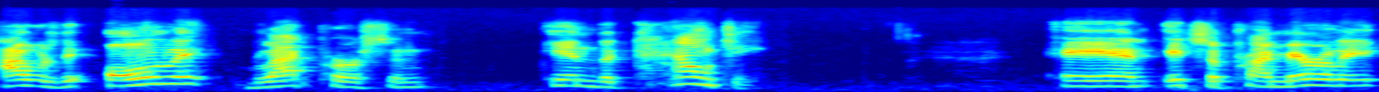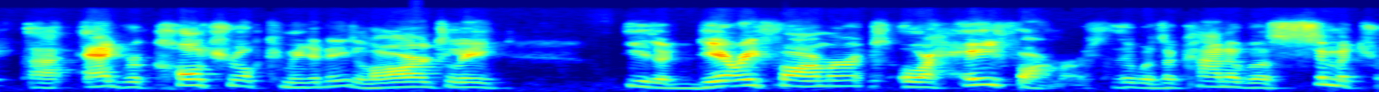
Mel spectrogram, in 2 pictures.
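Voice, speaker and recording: Bright and sharp in tone, a man with an American accent speaks at a high pitch and a moderate pace, with ordinary pitch variation. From Chicago, US Midwest. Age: 70s. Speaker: pastor. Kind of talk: interview.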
